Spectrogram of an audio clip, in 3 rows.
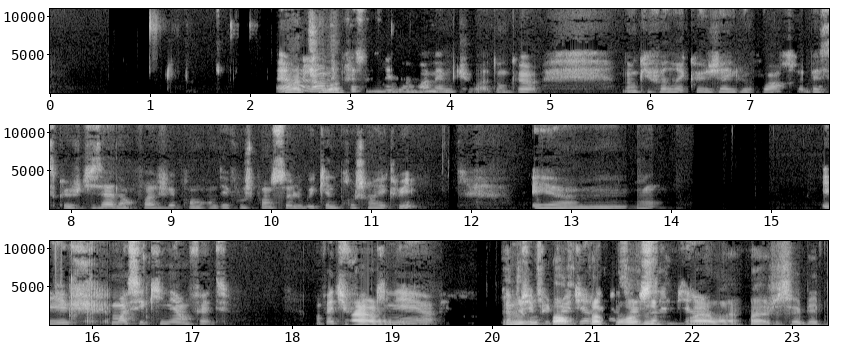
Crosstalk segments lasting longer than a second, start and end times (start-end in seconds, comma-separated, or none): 20.1-22.2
